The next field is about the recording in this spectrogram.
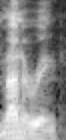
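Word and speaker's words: Mainwaring: there's a character in the show called Captain Manoring. Uh, and that's how you say it is Manoring, but it's spelled like this. So, it's spelled Captain Mainwearing, but you say it Captain Manoring.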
